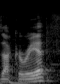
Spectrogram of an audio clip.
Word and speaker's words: Zakaria: like the likes of Zakaria, because I did see a comment, that's how you pronounce it, Zakaria, I would actually potentially let them go.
